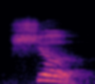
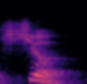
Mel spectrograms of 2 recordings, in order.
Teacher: इसका उच्चारण स्थान तालु होता है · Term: संघर्षी व्यंजन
